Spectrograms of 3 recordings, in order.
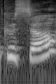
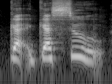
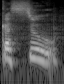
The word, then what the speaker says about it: Gasu: I gotta pronounce this correctly. It's not... I said Gusso before and I was right. It's Gusso, right? Because everyone was correcting me after you weren't here. Like, the next stream was like, Gusso is a different, like, an ooh. I think I said it right. Hi, Gusso. How are you? Wake the fluff up. Why do I name these things? Gasu. Oh, that's... Okay, it was Gasu.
